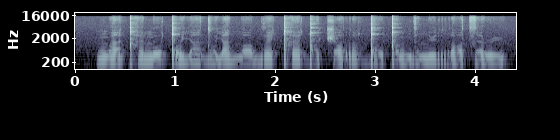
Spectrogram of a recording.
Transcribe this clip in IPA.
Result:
ŋʷaǃʰɐ noǃo jadɔja nɒ ɡʷɛ ǃʰɐɡ͡ǃɒ t͡ʃɒrɒ ɡ͡ǃoǃʌ ŋɡʌnʉ rɒt͡sɐɹʉ

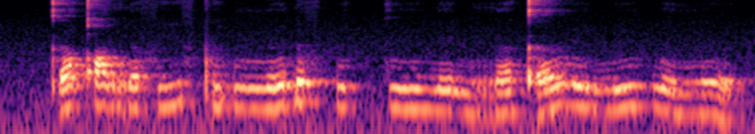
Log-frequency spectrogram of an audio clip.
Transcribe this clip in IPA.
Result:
kʼɵqʼa rɐfiːfpʼiʔ lːɵɗɐf k͡pɨkːʉːŋɾeːŋ rɐ kʼɐ lːʉːŋ͡mʉːpwe lːɵ

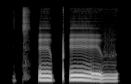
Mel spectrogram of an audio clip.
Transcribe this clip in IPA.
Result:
t͡sʼepʼev

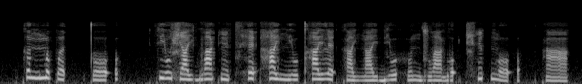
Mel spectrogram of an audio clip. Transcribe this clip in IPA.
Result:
kə˦ŋmə˥˧pə˨t̚ | t̪o˨ʔ | kju˥˧ɕa˧jɡwa˦kĩ˨˩ t͡sʰe˦ʔha˥˧j ŋju˧kʰa˦jle˨ʔka˨˩j ŋa˧j bju˥˧hu˧nd͡zwa˧ɡo˦ʔ t͡ɕʰĩ˦p̚ŋo˨ʔ | kã˨˩

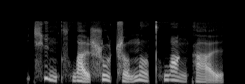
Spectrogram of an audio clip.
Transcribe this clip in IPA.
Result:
t͡ɕʰi˥˨ŋt͡sʰwa̰˨˩ɪ̯ ʂu˥˨ʈ͡ʂɤ̰˨˩ n̪ɤ˥˨t̪ʰwɑ˥˨ŋka̰˨˩ɪ̯

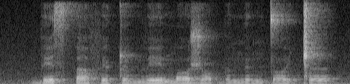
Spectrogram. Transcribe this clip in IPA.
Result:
besθafe ʈɘmβe mɔʒɔ bəŋɘŋ t̪ɔɪ̯ǁə

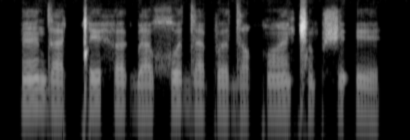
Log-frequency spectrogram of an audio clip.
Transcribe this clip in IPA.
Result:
ɛ̃dæ ǃɪhɜɡ͡bæ χʷə dæpədæ qʷæ̃ǁə̃pʃɪ ʔɪ

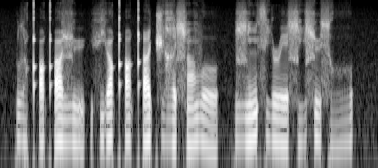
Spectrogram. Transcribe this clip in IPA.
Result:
lṳqʼoqʼøɮy | fjyqʼæ qʼi t͡ʃi̤ʁiɬɑ̃vo | ɮĩ si̤ɹeɬi̤ɬy so̤

